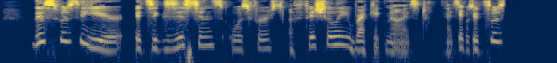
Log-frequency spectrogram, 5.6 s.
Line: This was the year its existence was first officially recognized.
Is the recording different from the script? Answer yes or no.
yes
